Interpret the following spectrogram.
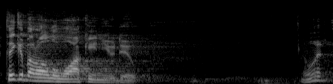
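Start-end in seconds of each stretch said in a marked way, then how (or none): none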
